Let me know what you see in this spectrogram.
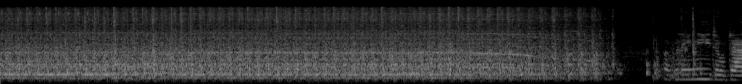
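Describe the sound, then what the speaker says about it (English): Sewing machine stitching a waistcoat seam, a fast steady mechanical whirr and rapid needle clatter running continuously, then slowing and stopping near the end, followed by a short burst of handling noise. "then I can start sewing again from the same point"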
